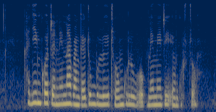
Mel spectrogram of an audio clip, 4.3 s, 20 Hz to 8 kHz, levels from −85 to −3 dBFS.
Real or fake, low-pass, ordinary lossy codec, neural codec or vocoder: real; 7.2 kHz; none; none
